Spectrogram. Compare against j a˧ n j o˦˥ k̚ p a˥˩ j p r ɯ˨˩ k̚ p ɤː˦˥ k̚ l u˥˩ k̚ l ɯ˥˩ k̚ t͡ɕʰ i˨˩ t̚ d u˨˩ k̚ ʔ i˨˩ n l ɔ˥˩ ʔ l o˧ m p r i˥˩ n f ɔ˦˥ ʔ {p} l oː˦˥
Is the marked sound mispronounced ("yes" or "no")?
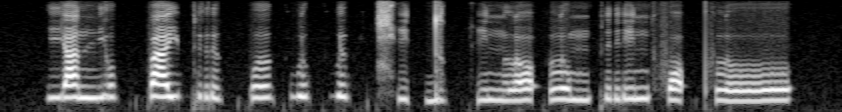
yes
